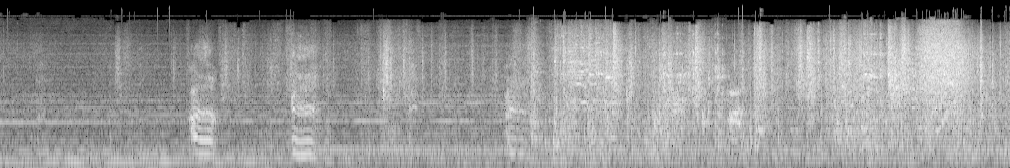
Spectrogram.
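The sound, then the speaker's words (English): A few seconds of quieter tones and warbling sounds, then everything on a desk crashes and shatters as someone tries to open a window, a loud, continuous clatter of smashing and breaking that lasts to the end. “He swims through the air, and in an attempt to open his window, smashes everything on his desk.”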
